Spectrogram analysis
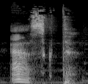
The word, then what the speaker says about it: asked: La ed que se le agrega en este caso se pronuncia como t, asked, asked, y lo puedes usar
